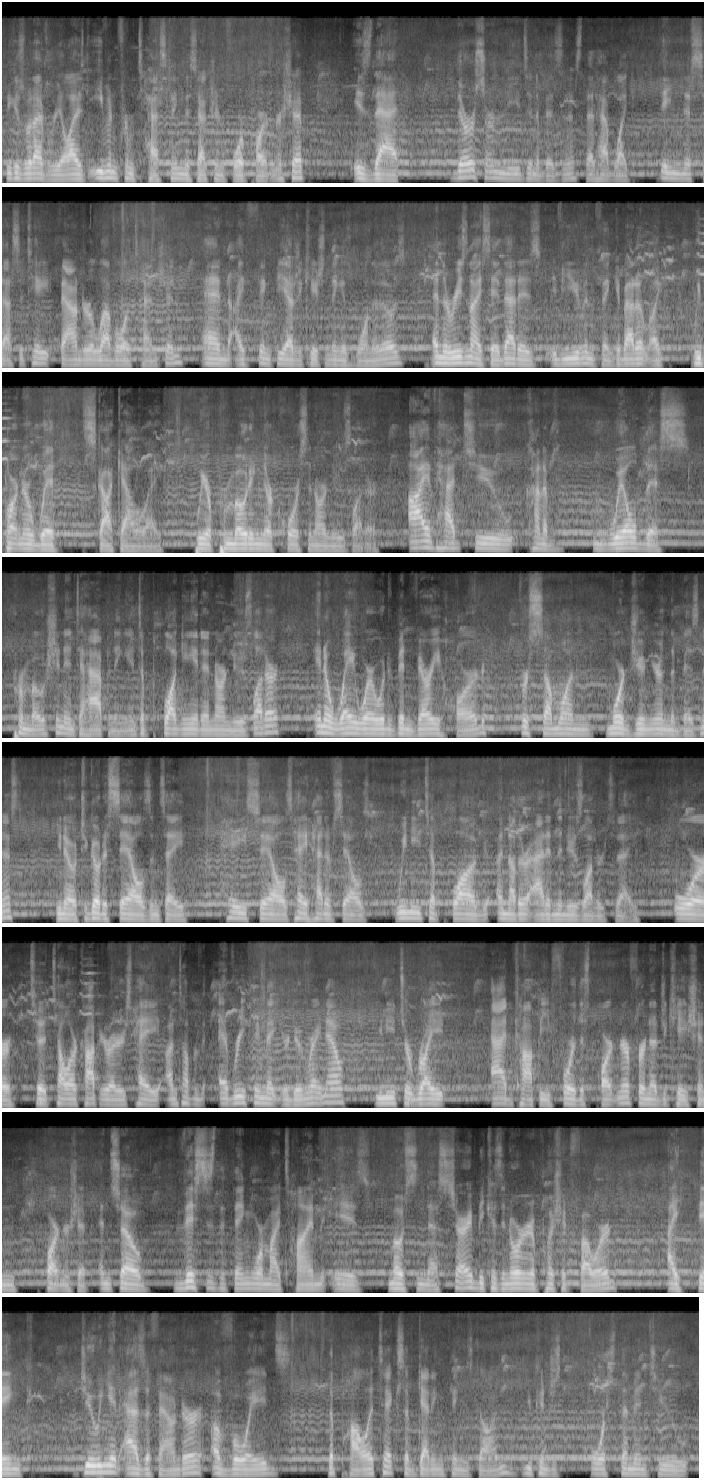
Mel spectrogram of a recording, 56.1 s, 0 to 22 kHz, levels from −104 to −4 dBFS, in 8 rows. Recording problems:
electrical hum; noticeable; throughout; 60 Hz, 10 dB below the speech

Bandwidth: 15 kHz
